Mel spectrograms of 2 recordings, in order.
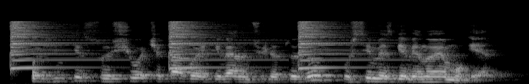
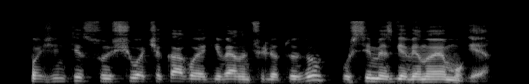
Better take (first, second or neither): second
